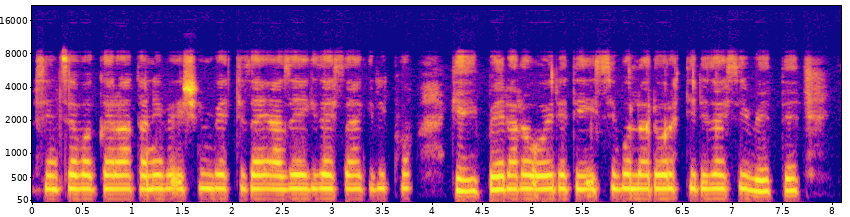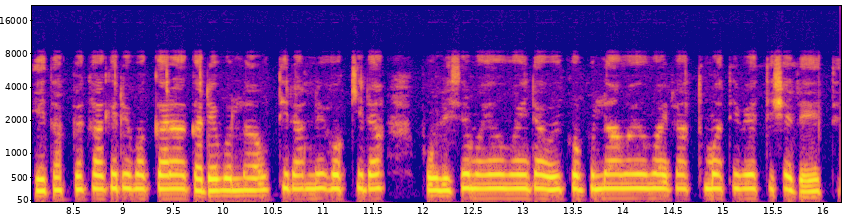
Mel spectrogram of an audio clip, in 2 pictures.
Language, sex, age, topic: Gamo, female, 18-24, government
